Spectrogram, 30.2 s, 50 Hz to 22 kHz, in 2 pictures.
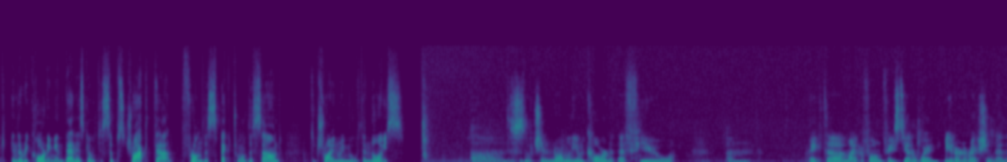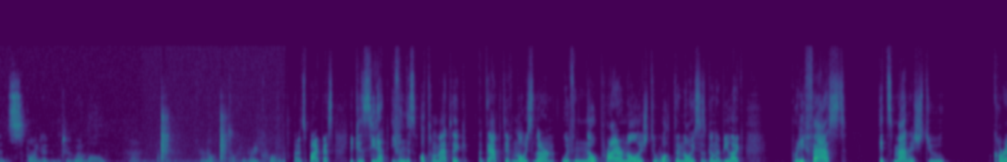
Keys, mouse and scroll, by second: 6.2 space, 17.1 click, 19.3 space.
